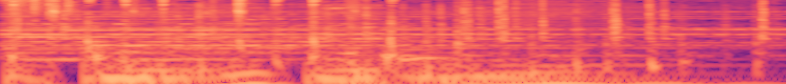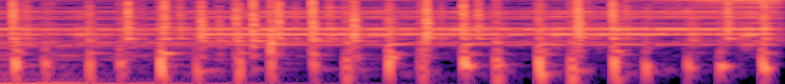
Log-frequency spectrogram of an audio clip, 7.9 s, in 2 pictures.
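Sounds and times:
short link sting: 0.2 - 5.5.

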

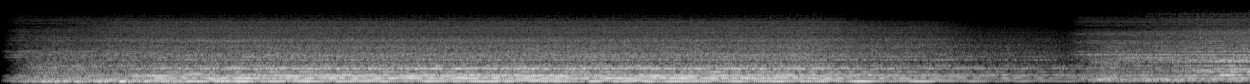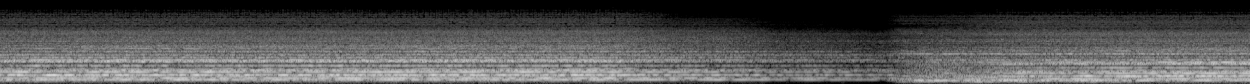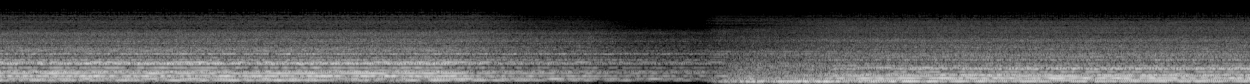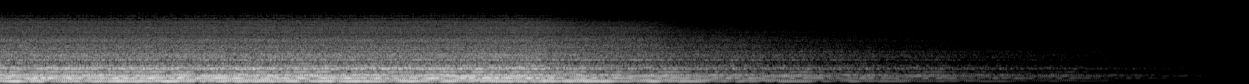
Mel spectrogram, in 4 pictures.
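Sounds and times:
curious ethereal choir: 0.0 - 48.3.

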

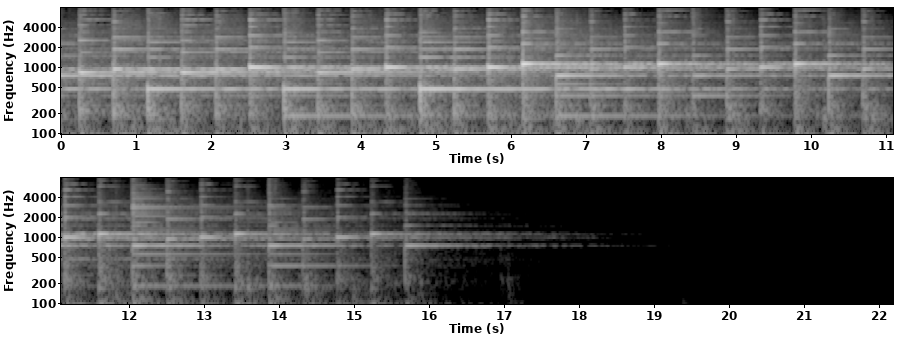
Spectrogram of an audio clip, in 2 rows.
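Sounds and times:
solo piano: 0.0 - 16.8.

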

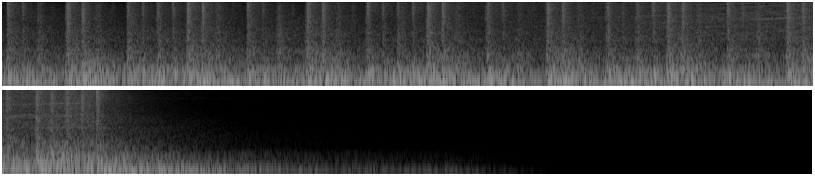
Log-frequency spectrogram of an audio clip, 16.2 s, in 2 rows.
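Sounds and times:
percussion: 0.0 - 13.0
sound effects: 1.8 - 12.2.

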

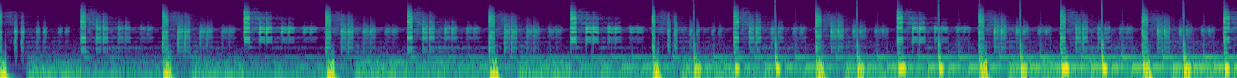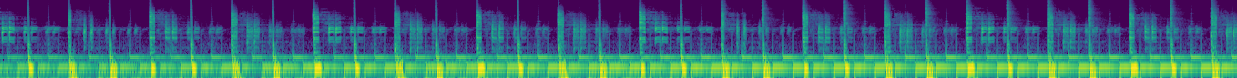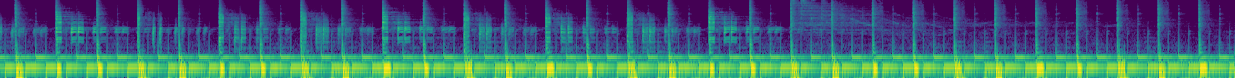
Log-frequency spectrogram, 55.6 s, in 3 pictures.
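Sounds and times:
suspense music: 0.0 - 55.6.

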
